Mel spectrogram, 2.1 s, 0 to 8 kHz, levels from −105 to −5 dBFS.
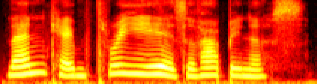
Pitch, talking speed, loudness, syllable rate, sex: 235 Hz, 170 wpm, -18 LUFS, 4.1 syllables/s, female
